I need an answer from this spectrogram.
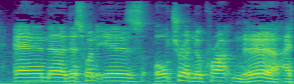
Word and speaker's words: Necrozma: We have the Ultra Necromanza GX. So what they like to do is they like to show you some deck strategies. And this one is Ultra Necrozma.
